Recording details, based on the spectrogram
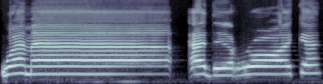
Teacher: را کے اوپر کھڑی زبر ہے اس کو ایک الف کے برابر کھینچنا ہے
